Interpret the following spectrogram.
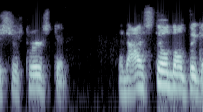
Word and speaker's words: Shesterkin: Russian, you're lucky I can say Shesterkin.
